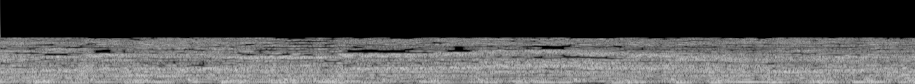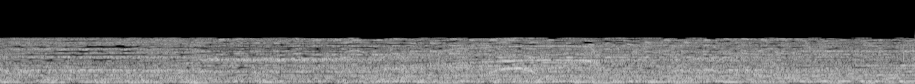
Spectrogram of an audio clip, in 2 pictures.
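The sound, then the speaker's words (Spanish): Sustained audience applause for a video, a dense, steady wash of clapping that stays at an even, fairly loud level for the whole stretch, with no voices rising above it. “Démosle el aplauso a ese video, muy bien hecho realmente, excelente, excelente.”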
